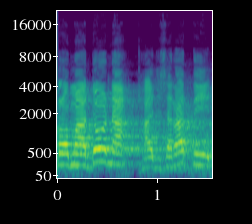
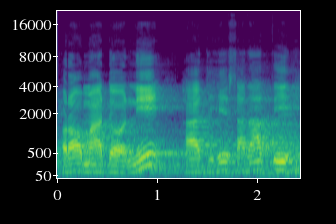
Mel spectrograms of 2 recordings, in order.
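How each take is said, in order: First: Ramadan ends with an a vowel. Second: Ramadan ends with an i vowel. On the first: Ramadan is cut off from this year. The speaker calls it wrong. "berarti itu terputus antara kalimat Ramadan dengan kalimat haji sanati" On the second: Ramadan is tied to this year. The speaker calls it right. "maka rapat Ramadannya dibaca J"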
